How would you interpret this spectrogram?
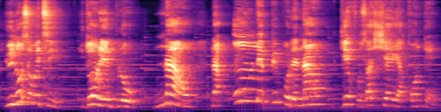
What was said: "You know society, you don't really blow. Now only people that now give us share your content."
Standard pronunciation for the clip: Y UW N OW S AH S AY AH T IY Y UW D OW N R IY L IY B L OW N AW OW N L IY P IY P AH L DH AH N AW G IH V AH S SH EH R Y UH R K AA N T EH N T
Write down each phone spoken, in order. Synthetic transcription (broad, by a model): Y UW N OW S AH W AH T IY Y UW D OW N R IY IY B L OW N AW OW N L IY P IY P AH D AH N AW G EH F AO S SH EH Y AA K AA N T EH N T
